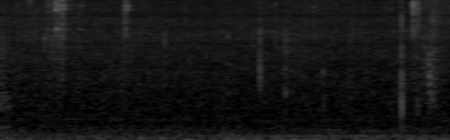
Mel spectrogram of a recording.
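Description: Near silence: faint background hum with a few soft ticks.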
